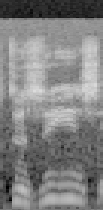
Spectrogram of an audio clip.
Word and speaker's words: disease: that 30-day program, that you pronounce disease as dis-ease. You always say it that way. You say somebody might have a dis-ease.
